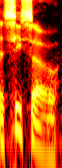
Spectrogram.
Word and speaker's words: CISO: They call it a CISO. – A CISO. – Yes, they love to call it, they love pronouncing acronyms.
